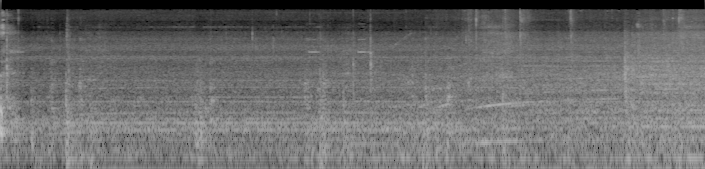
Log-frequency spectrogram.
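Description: Office colour copier running a full-colour copy job: a steady machine whir with a few soft clicks, and a rising whine about seven seconds in.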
